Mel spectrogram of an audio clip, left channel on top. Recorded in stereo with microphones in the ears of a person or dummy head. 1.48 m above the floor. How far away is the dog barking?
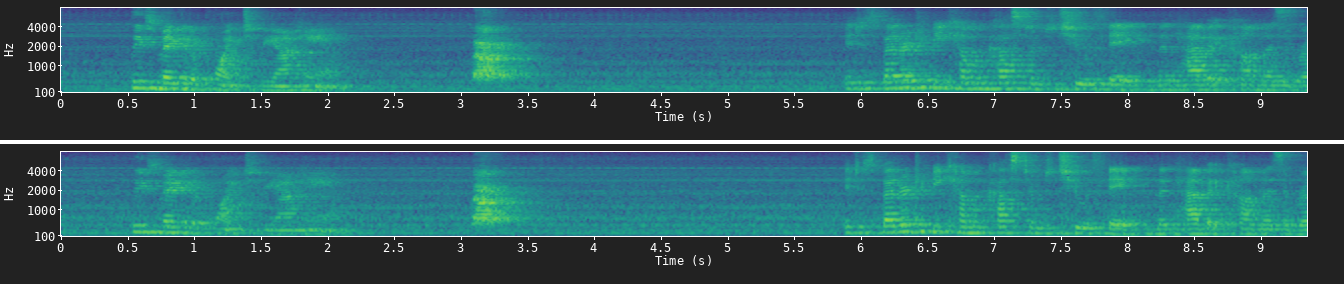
About 1.7 m.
